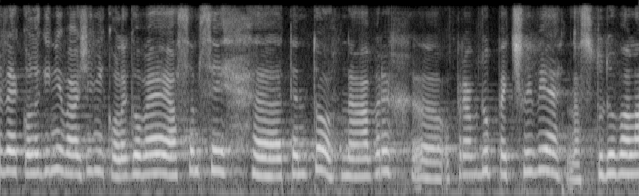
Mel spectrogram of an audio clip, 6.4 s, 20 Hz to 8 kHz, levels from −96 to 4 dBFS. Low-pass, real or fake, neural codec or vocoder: 7.2 kHz; real; none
